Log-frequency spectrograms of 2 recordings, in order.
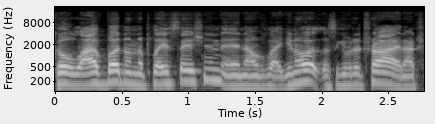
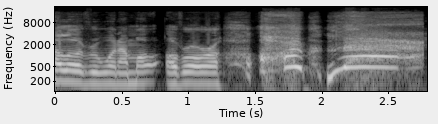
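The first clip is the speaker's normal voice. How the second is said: slow, drawn-out, swooping sing-song, stumbling and stammering; 3 semitones higher than usual.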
